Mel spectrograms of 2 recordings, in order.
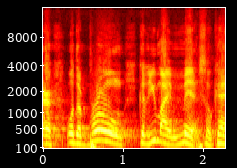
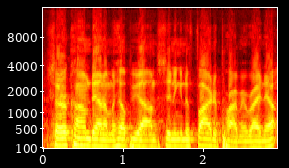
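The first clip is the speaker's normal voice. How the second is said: low, disbelieving operator voice; a deep-voiced dispatcher who can't believe what he heard; 911 operator; 8 semitones lower than usual. Operator reassures.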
